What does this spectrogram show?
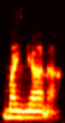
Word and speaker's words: mañana: Just round your A's just a bit. That's mañana. But very good, Rounded very good, A. very close to the correct pronunciation. Mañana. Instead of saying A, it's Mañana.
